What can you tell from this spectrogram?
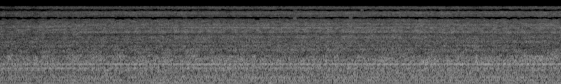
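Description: Carpet-cleaning machine running with a steady hiss and low hum, unchanging in level.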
